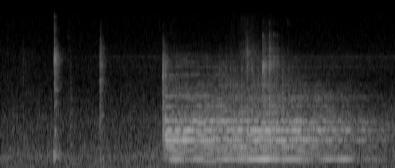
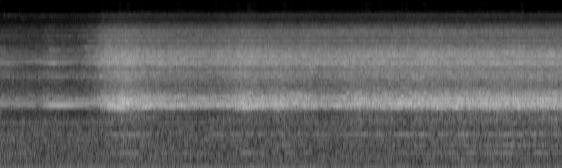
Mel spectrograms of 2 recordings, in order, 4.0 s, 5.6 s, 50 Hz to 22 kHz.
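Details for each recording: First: Power Mac 7200/75 booting from BlueSCSI instead of original hard drive: two faint clicks, then clear startup chime over near silence with no drive whir or clatter; clean quiet boot. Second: Hard drive refitted in a Power Mac 7200/75 running Mac OS 8.1: a loud, harsh hissing grind rises at power-on and holds steady like a buzzsaw; the drive is failing but still functions.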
